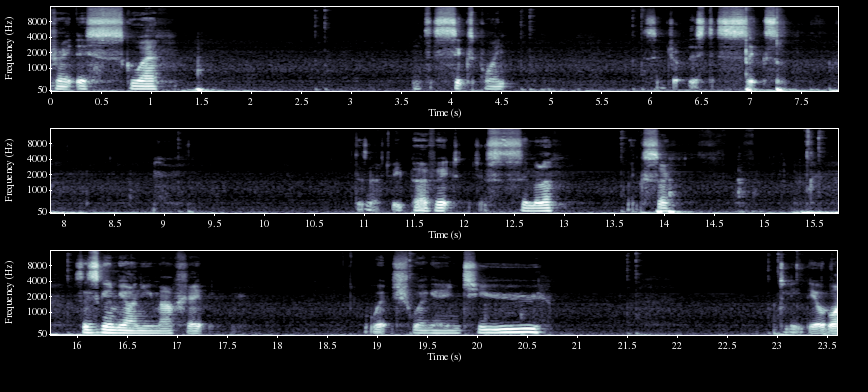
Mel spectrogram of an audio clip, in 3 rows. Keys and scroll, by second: 6.9 6, 7.2 Return, 23.4 BackSpace.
